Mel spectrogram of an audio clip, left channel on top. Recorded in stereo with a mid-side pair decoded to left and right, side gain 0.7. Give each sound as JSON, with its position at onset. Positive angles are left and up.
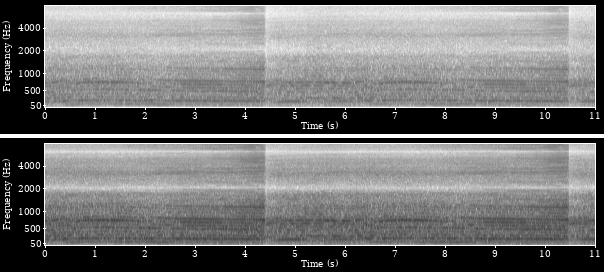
{"t": 0.0, "sound": "a motorcycle", "azimuth_deg": -50}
